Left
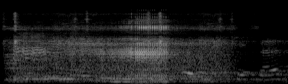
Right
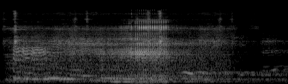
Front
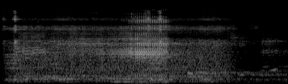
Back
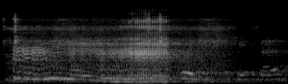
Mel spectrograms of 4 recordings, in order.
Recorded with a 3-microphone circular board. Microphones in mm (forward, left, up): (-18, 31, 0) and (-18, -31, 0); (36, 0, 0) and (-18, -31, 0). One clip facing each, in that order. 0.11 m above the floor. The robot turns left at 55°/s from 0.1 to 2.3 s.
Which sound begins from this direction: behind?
A woman speaking, at 1.8 s.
